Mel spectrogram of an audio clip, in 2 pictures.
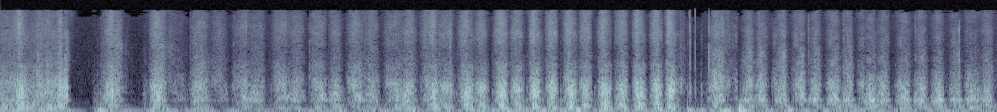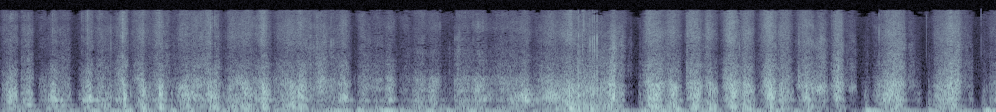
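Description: Short fingernails from both hands scratch fast and continuously over a black foam microphone windscreen. The result is a dense, rapid run of rough, muffled scraping bursts with a heavy low-frequency thump and almost no high end, pausing briefly near the start.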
